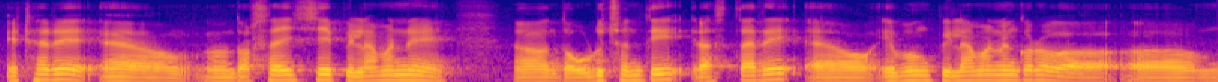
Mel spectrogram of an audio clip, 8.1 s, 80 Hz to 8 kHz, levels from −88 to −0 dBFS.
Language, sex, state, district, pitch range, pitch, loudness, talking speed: Odia, male, Odisha, Khordha, 110-140 Hz, 120 Hz, -14 LUFS, 110 wpm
